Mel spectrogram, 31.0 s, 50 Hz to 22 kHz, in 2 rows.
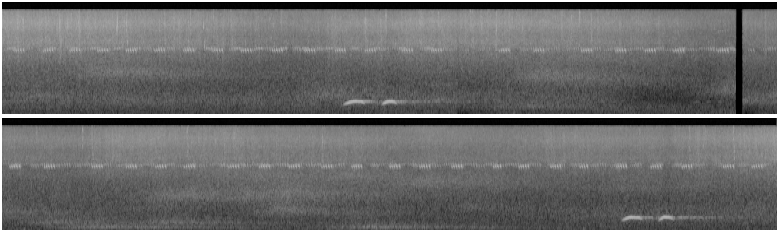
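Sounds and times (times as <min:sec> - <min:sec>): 
crickets pulsing in a forest at night: 0:00.0 - 0:31.0
light rain in a forest: 0:00.0 - 0:31.0
wind in the branches: 0:00.0 - 0:31.0
owl hooting in a forest at night: 0:06.8 - 0:08.8, 0:27.9 - 0:29.6.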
